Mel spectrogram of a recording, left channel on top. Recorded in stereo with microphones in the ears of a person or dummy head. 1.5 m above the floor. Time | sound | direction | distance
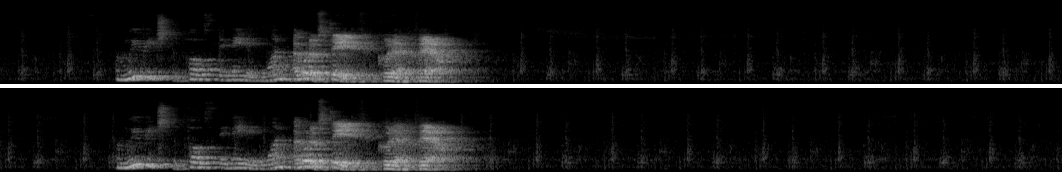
1.1 | a woman speaking | 40° left (ahead or behind) | 1.7 m
2.9 | a man speaking | 45° left (ahead or behind) | 1.2 m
